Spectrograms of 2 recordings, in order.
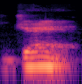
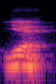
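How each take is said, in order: First: The name begins with a J sound. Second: The name begins with a Y sound. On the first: This is how the speaker's own language reads the name. "In my language, that's Jan" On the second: This is how the name is said where its owner comes from. "from where he's from, from they pronounce it Yen"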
